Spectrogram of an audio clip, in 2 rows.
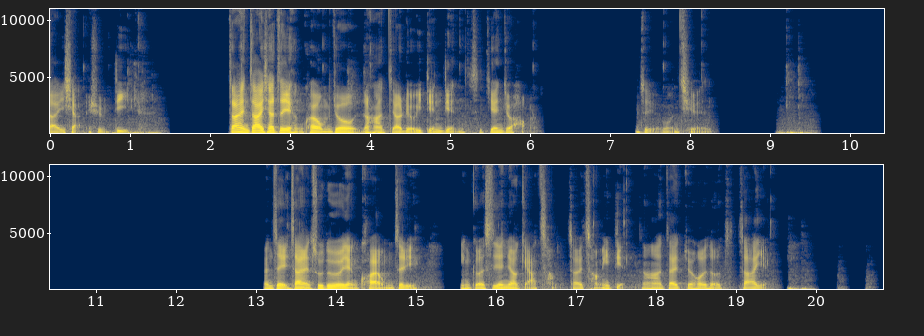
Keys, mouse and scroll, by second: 0.1-1.1 drag, 1.1 shift+d, 2.6-3.9 drag, 3.9 shift+d, 5.7-9.3 drag, 9.3 space, 13.5 space, 15.0-19.7 drag, 19.7 space.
